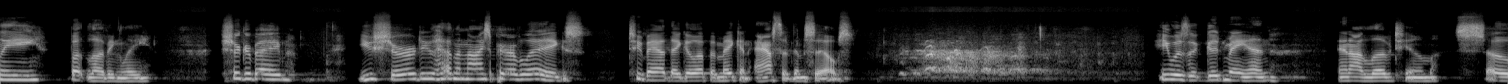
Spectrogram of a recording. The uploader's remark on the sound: Told our live audience. Episodes are produced by Storytellers Macon based off of the limited stage series in partnership with The Grand Opera House.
